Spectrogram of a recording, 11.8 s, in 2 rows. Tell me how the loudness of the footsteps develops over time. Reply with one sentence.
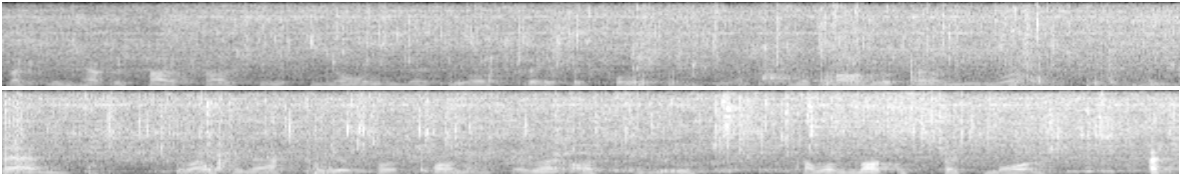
The loudness of the footsteps goes up.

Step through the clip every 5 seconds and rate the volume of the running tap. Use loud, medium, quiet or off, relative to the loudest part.
medium, loud, loud.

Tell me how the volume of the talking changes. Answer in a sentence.
The volume of the talking goes up.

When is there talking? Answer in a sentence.
You can hear the talking from 0.0 to 11.7 s.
